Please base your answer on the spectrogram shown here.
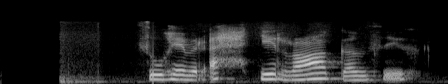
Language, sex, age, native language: Icelandic, male, 8, Icelandic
